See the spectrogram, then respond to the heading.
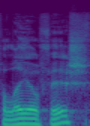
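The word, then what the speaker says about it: Filet-O-Fish: I I ate a fileto fish every day for seven days how do you pronounce it fileo fish fileo fish you couldn't pay me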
